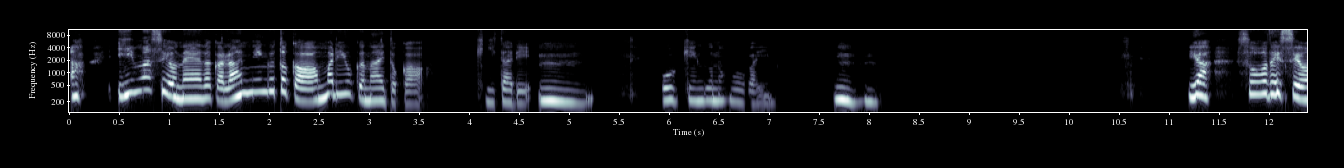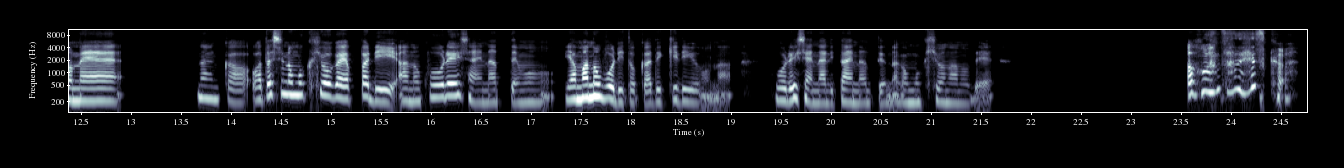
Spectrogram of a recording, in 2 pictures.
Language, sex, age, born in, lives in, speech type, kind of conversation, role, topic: Japanese, female, 25-29, Japan, Japan, conversation, podcast, guest, 小さな習慣を続けたことで、大きく変わった経験はありますか？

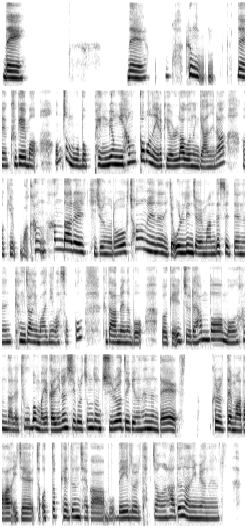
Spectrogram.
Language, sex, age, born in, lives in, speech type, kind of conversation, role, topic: Korean, female, 35-39, South Korea, United States, conversation, podcast, guest, 자신감이 없을 때는 어떻게 기운을 내시나요?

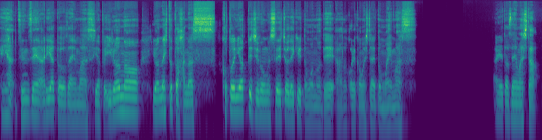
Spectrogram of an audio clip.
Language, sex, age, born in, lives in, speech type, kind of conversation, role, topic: Japanese, male, 30-34, United States, United States, conversation, podcast, guest, 行き詰まったとき、まず何をしますか？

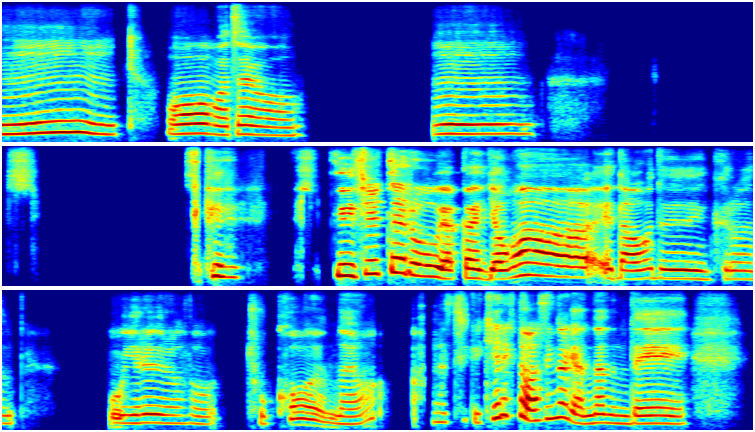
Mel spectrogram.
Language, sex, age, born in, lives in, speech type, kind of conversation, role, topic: Korean, female, 20-24, South Korea, United States, conversation, unstructured, none, 좋아하는 영화 장르는 무엇이며, 그 이유는 무엇인가요?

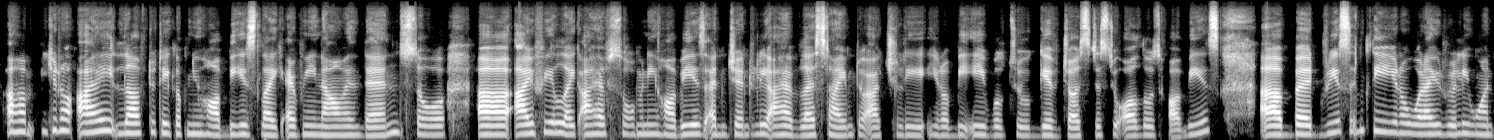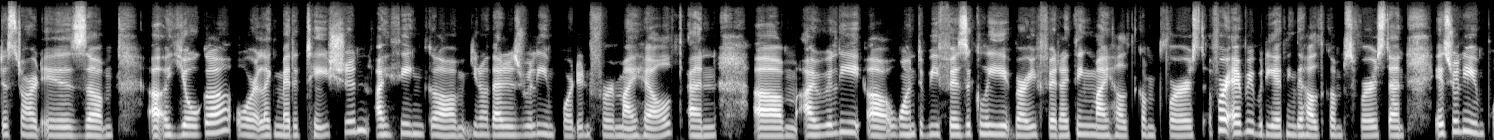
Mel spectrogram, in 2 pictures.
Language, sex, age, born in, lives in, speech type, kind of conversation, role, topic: English, female, 35-39, United States, United States, conversation, unstructured, none, What new hobby have you started recently, and how has the experience been so far?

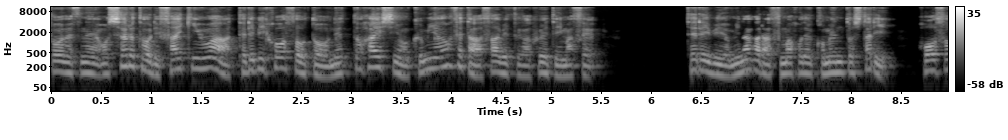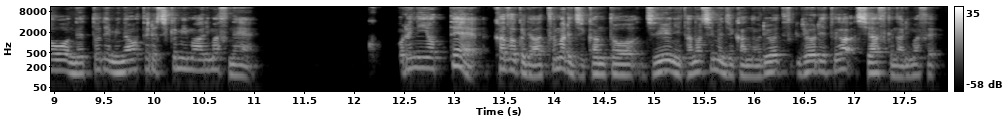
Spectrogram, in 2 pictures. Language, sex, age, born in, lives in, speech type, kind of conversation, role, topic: Japanese, male, 30-34, Japan, Japan, read, expert-assistant, expert, テレビ放送とネット配信の違いは何ですか？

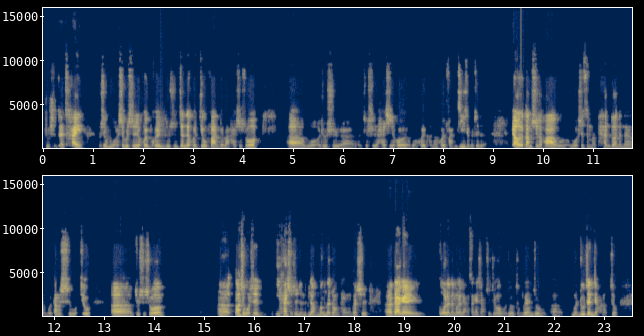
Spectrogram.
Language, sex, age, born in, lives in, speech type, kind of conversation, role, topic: Chinese, male, 30-34, China, United States, conversation, podcast, guest, 在网上你怎么判断对方是否可信？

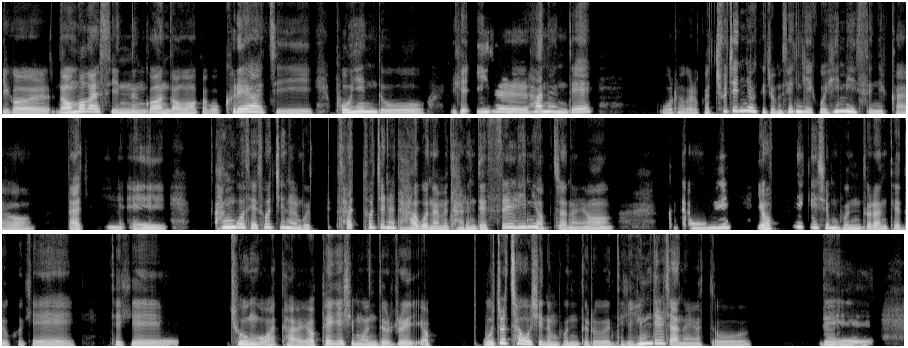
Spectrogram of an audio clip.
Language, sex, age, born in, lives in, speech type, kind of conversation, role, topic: Korean, female, 55-59, South Korea, United States, conversation, podcast, host, 완벽주의에서 벗어나게 된 경험을 이야기해 주실 수 있나요?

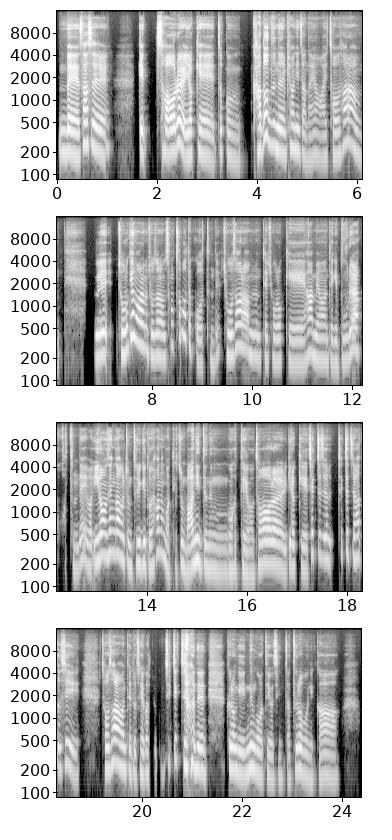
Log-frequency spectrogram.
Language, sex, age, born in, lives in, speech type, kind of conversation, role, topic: Korean, female, 35-39, South Korea, Germany, conversation, advice, user, 주변의 시선 때문에 하고 싶은 일을 못 할 때, 어떻게 하면 흔들리지 않을 수 있을까요?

